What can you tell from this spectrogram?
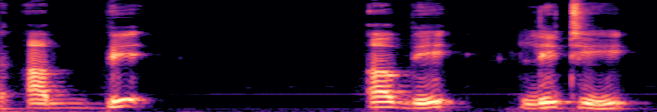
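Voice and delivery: अभी लिटी broken up, stress on भी; second-syllable stress. Shown as a demonstration. Teacher quizzes where accent goes, breaking अभी लिटी after stressed भी. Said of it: "फिर कहाँ लगेगा?".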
